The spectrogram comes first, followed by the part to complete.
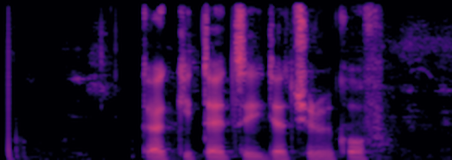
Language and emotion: Russian, neutral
